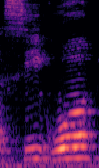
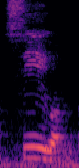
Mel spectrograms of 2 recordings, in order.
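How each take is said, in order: First: Sigo said as see-gwo with a u sound; wrong way. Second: Sigo said plainly as see-go; right way. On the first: Teacher warns students, wrongly sounding a u in sigo. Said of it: "It's not sigo, no, no, no". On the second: Teacher gives students the correct sigo, see-go. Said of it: "no, no, no". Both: Shown as a demonstration.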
